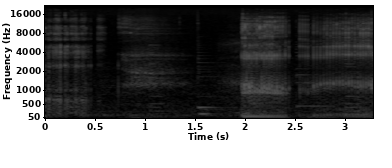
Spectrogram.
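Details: Loud, rough, low snorting breaths from a husband over background music in an advertisement: snoring.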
